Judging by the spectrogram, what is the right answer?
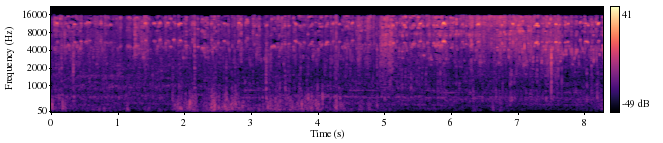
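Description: Wheels of a homemade wooden toy truck rolling and scraping over concrete paving blocks as it is pulled along by a cord, an uneven rumble that is busiest in the middle.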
